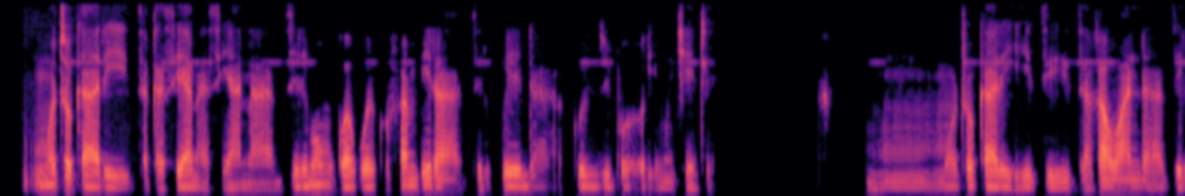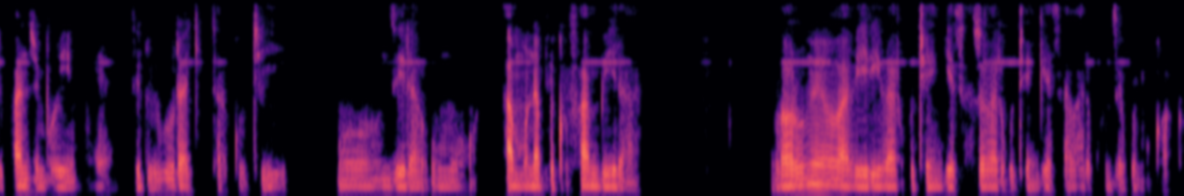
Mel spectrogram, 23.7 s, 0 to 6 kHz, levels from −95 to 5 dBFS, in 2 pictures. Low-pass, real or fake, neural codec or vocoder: 5.4 kHz; real; none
